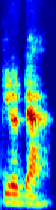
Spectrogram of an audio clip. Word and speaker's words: tilde: Tilde, tulisannya tilde, bacanya tilda.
